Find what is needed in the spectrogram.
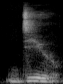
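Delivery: dew avec un D doux; English dew. Shown as a demonstration. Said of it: "le D en anglais, il est plus doux".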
